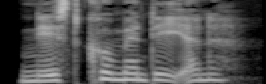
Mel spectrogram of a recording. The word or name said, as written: næstkommanderende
